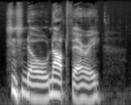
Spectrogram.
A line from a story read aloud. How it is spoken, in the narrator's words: laughed his grandfather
